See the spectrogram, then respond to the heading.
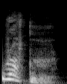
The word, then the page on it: rotten: British English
